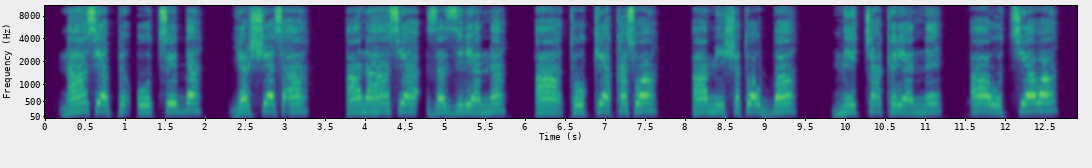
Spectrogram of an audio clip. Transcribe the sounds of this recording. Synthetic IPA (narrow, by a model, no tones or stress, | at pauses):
nɐhaːsɪjaːpːɛo̞ːt͡sːe̞ːd̪ːɐ | jɐɾʃːɪjaːsɐʔaː | aːnɐhaːsɪjaːzɐzːɪɾɪjaːnːɐ | aːt̪oːkːɪjaːkɐsʊwaː | aːmiːʃːɐt̪ʊwaːʊbːaː | me̞ːt͡ʃːaːkɛɾɪjaːnːɛ | aːwɔt͡sːɪjaːwaː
